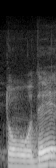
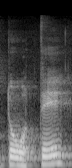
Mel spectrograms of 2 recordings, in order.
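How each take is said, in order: First: The middle consonant is a voiced d. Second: The middle consonant is a voiceless t. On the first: The speaker calls it right. "il faut dire tout simplement taudé avec un D" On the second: The speaker calls it wrong. "si on dit tauté, là ça va pas"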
